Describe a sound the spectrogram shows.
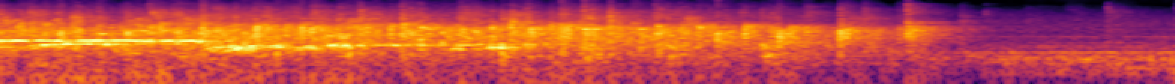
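An audience applauds loudly, then the clapping dies away.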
